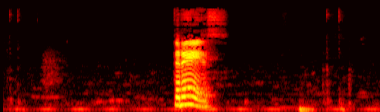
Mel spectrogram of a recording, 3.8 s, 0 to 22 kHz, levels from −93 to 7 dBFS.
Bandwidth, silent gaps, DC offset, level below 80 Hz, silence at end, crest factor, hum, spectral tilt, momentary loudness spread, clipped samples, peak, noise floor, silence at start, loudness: 16 kHz; none; under 0.1%; -56 dBFS; 0.8 s; 24 dB; none; -3 dB/octave; 29 LU; under 0.1%; -2 dBFS; -61 dBFS; 1.75 s; -15 LUFS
